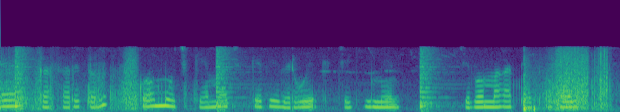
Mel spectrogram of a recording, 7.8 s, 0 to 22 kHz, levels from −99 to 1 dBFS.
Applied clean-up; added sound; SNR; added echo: none; Fireworks + Snare drum; 9 dB; none.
